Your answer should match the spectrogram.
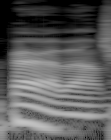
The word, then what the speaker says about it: Parabellum: Parabellum? – Parabellum. – I'm sorry if I butchered that. – No, that's the proper Parabellum.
